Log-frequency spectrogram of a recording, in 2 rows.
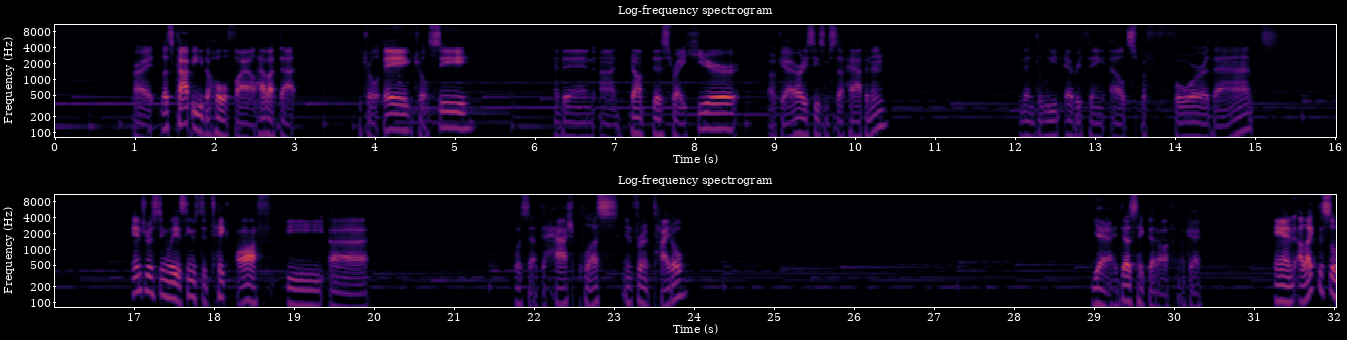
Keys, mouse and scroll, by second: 5.2 k, 6.2-7.4 j, 7.9 p, 8.4 k, 10.9-18.0 typing, 29.9-32.0 typing.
